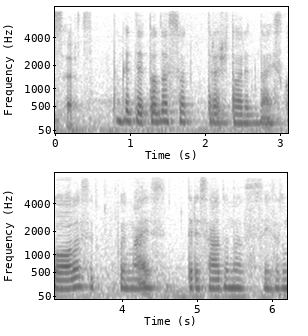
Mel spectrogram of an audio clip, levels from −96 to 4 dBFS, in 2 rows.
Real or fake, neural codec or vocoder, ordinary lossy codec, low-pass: real; none; MP3, 64 kbps; 7.2 kHz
